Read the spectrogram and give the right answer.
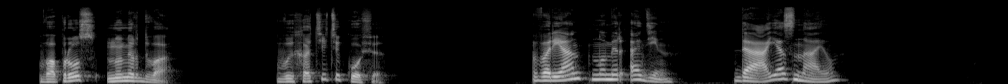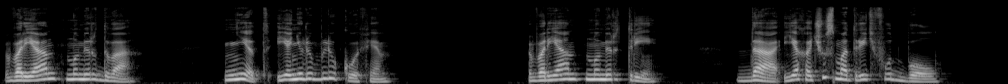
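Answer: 2: Нет, я не люблю кофе.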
